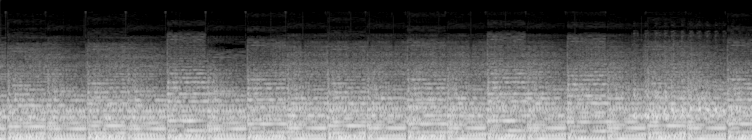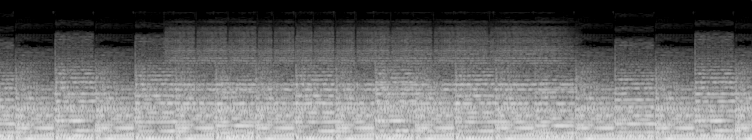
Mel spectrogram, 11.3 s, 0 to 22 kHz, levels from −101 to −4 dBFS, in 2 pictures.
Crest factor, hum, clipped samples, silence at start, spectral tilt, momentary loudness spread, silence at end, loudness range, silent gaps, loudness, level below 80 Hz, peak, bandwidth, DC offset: 12 dB; none; under 0.1%; 0 s; -9 dB/octave; 1 LU; 0 s; 0 LU; none; -18 LUFS; -22 dBFS; -4 dBFS; 6.8 kHz; under 0.1%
